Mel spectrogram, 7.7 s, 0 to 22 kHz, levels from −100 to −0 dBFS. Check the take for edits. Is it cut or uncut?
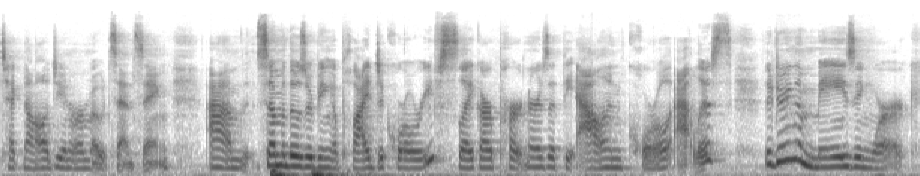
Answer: uncut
